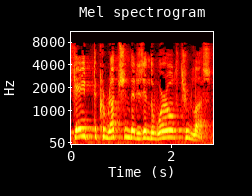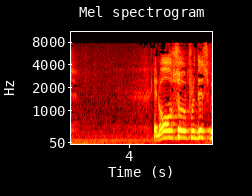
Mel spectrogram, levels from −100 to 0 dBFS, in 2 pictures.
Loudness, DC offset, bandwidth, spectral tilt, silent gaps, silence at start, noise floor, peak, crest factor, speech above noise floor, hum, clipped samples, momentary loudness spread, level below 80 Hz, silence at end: -24 LUFS; under 0.1%; 8 kHz; -4.5 dB/octave; none; 0 s; -50 dBFS; -8 dBFS; 18 dB; 27 dB; none; under 0.1%; 9 LU; -58 dBFS; 0 s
